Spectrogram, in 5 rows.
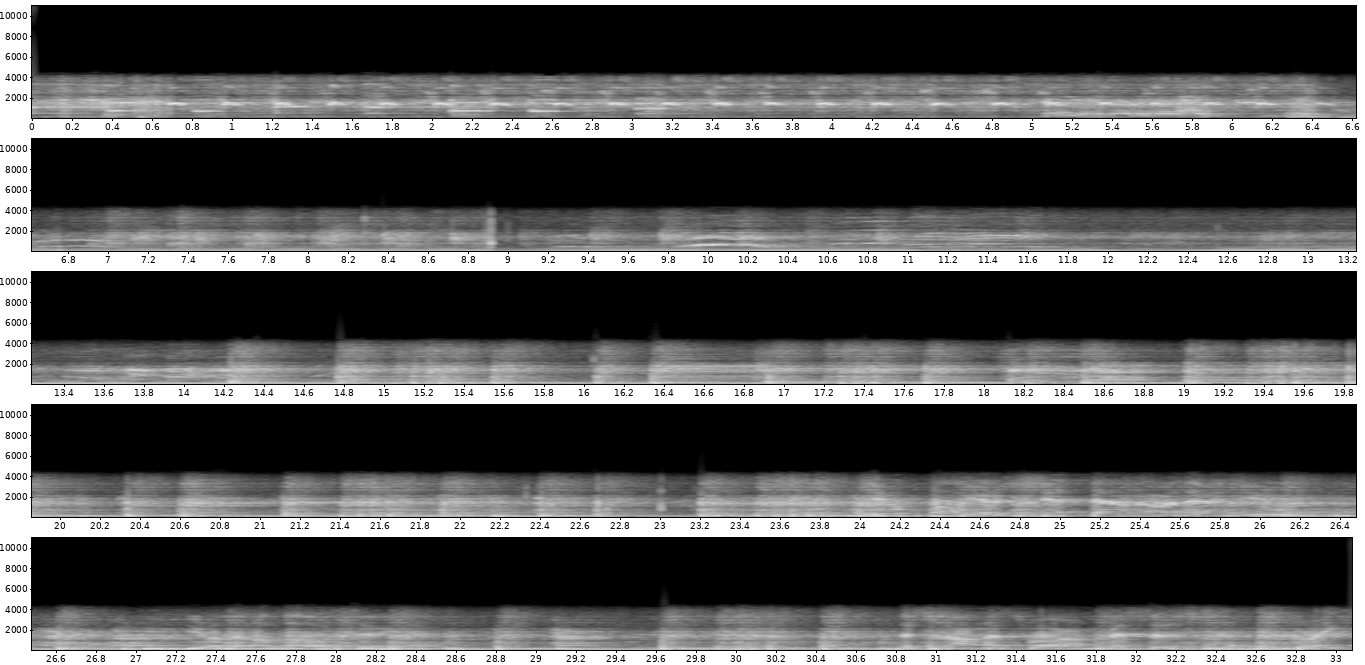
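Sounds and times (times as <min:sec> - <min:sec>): drum kit beat: 0:00.0 - 0:33.0
live rock band playing: 0:00.0 - 0:33.0.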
